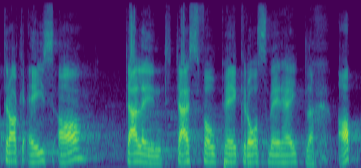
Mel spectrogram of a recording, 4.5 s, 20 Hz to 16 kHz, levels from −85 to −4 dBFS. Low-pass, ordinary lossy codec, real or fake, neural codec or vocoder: 14.4 kHz; none; real; none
